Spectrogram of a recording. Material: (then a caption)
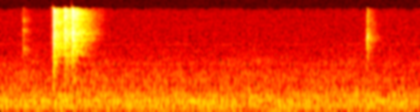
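Soap. A thin metal blade scores lines into the surface of a solid, hand-sized cream bar of soap held in the palm. A faint tick is followed by three quick, bright scratching strokes that fade within half a second, then a long quiet pause and one more short scrape near the end. The sound is crisp and high with almost nothing in the low range.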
